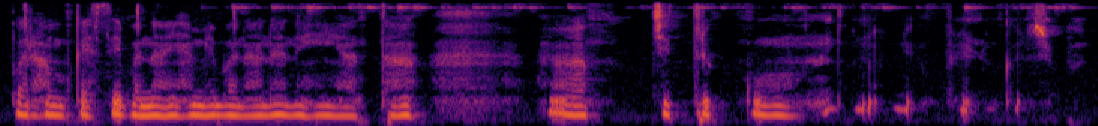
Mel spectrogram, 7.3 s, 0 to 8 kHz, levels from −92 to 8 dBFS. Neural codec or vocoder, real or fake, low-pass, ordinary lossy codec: none; real; 7.2 kHz; none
